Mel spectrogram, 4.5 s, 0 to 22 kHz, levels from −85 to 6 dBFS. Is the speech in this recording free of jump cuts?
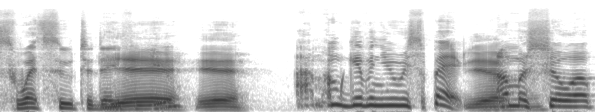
yes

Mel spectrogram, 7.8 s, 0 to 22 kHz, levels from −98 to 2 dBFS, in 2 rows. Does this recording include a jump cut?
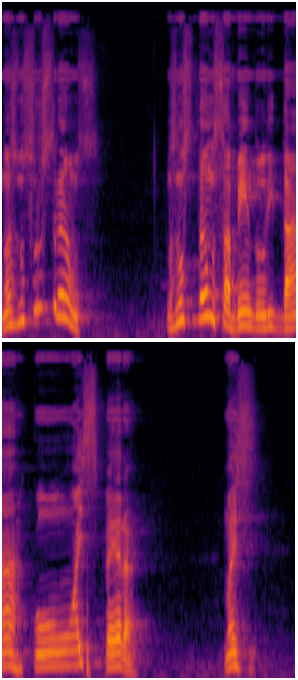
no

